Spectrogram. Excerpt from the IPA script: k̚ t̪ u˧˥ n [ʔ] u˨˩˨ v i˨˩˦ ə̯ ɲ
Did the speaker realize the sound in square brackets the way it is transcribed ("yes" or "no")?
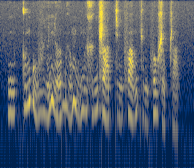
yes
